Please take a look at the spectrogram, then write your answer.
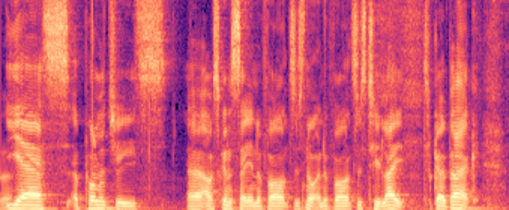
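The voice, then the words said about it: Voice off, sounds congested. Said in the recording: “You might have noticed ... sounding a little under the weather ... I'm currently suffering from a terrible cold. So my voice is a little bit off.”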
